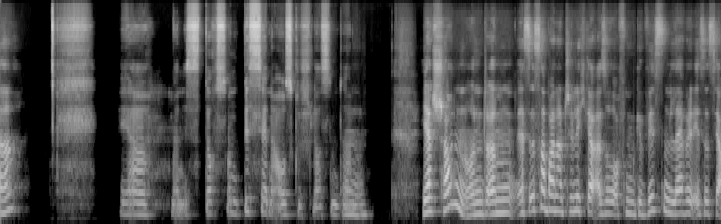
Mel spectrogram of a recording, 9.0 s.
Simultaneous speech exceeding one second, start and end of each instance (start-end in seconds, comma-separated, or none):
none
